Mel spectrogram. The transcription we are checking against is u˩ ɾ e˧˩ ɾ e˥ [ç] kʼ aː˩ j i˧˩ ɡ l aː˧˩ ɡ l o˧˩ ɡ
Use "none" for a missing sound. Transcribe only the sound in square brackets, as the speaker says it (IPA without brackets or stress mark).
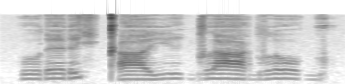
ç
